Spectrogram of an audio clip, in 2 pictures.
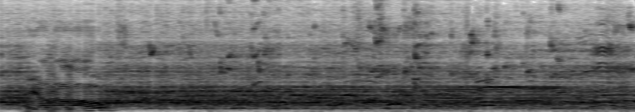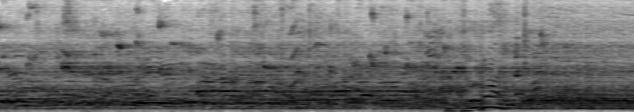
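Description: Game audio from a crowded indoor basketball gym: a steady crowd din with a basketball being dribbled on the hardwood. A voice calls out briefly just after the start and again about a second before the end.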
